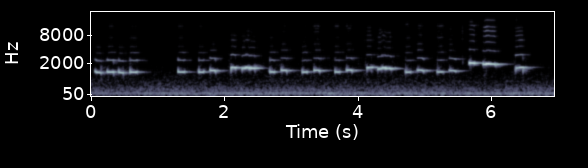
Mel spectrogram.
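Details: Pet cockatiel whistling a learned tune, the Pythagora Switch opening theme: a bouncy run of short clear whistled notes, mostly mid-pitched, climbing in steps and ending on a few higher, longer notes; quiet indoor hum behind.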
